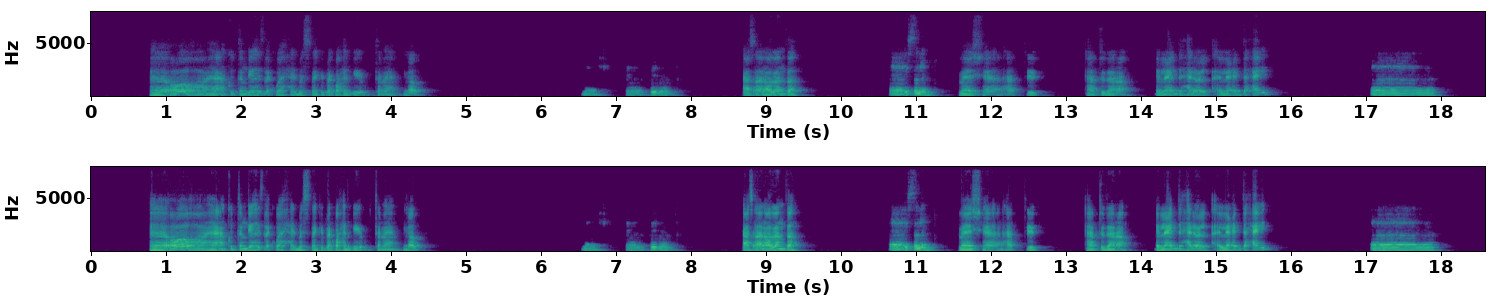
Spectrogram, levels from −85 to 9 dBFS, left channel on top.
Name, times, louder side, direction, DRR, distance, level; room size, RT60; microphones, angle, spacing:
voice 1, 0.8-4.4 8.7-9.5 11.6-12.6 13.3-13.9 14.2-15.7, right 5 dB, 90° right, 0.4 m, -25 dB
voice 2, 7.1-7.8 10.6-11.2 17.1-17.9, right 3 dB, 20° right, 0.4 m, -25 dB
3.5 x 2.7 x 4.6 m
head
